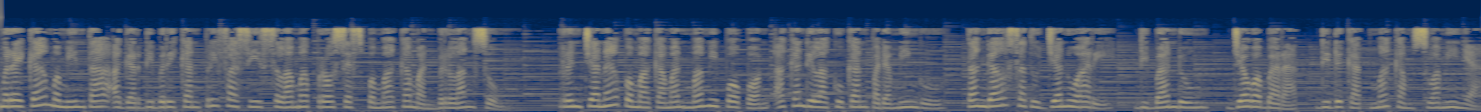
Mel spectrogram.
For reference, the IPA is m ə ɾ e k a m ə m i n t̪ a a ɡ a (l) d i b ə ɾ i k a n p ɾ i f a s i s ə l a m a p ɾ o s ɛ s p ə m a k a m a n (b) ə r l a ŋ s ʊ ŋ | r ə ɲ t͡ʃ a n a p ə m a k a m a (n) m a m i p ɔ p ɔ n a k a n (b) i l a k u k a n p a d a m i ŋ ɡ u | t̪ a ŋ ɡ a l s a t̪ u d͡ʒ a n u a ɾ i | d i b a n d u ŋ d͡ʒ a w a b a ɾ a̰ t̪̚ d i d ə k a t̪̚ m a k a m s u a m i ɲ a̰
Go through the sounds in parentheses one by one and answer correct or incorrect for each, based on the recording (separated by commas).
incorrect, correct, correct, incorrect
